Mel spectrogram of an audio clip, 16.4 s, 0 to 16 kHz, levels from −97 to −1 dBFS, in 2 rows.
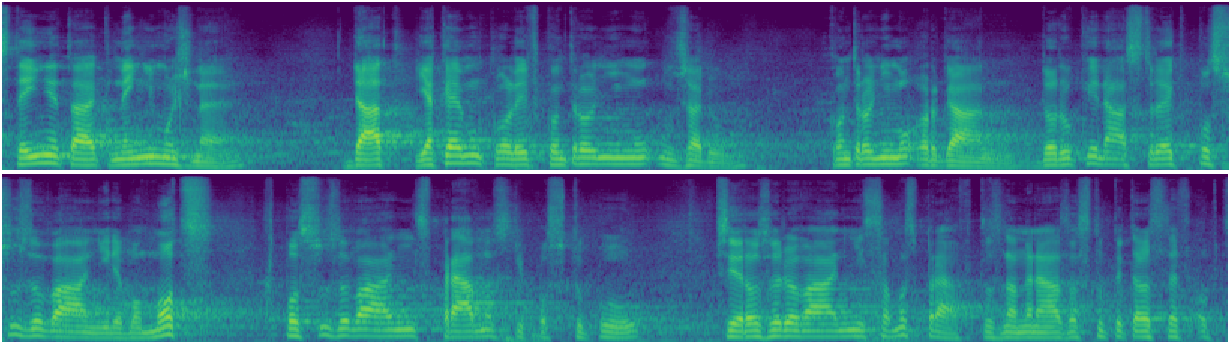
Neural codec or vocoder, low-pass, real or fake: codec, 44.1 kHz, 7.8 kbps, Pupu-Codec; 14.4 kHz; fake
